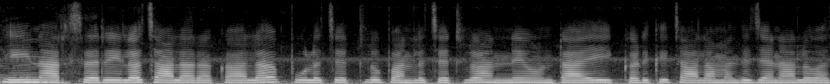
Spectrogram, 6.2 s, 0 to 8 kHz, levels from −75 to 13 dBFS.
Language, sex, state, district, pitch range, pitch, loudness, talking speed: Telugu, female, Andhra Pradesh, Chittoor, 200-210 Hz, 205 Hz, -15 LUFS, 155 wpm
